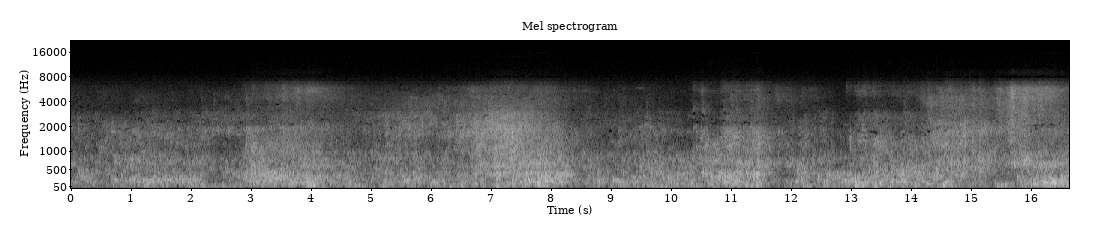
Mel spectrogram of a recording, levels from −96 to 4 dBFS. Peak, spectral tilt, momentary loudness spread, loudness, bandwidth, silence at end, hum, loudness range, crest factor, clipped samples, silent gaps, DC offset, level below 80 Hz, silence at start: -10 dBFS; -6 dB/octave; 11 LU; -30 LUFS; 9.8 kHz; 0 s; none; 4 LU; 20 dB; under 0.1%; none; under 0.1%; -44 dBFS; 0 s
